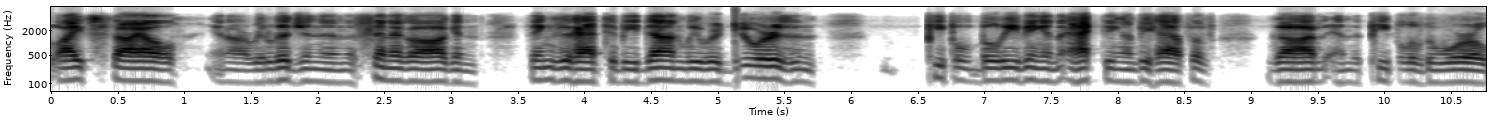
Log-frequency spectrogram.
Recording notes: visit on the phone from Jerusalem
